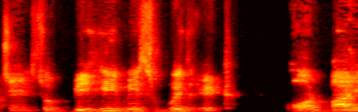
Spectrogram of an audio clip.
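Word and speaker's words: بِهِ: And when we recite in the tajweed, to make it easy on the tongue, we pronounce this dhamma as a kasra. Meaning does not change. So bihi means with it or by it.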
